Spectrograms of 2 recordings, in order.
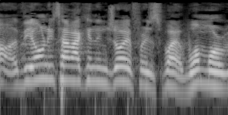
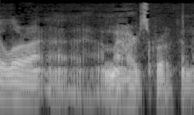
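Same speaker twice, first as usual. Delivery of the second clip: much softer, low, tearful prayer; broken-hearted prayer; 12 semitones lower, 9 dB quieter than usual. Retold or imitated. Praying alone in his room after the breakup, heartbroken. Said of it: "I say".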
